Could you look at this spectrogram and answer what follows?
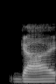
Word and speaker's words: Gui: If your book doesn't offer this, what I would suggest is look for Guy, it's spelled weird, gui.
